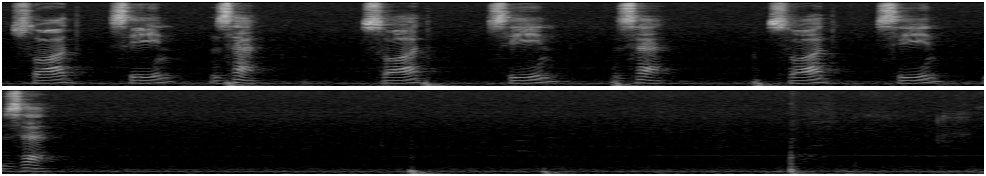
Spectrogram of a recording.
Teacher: জিহ্বার আগা নিচের দুই দাঁতের আগার সঙ্গে লাগায়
